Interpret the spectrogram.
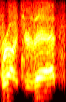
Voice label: Dispatch; Mirror's Edge (2008); Unused Assets; New Eden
